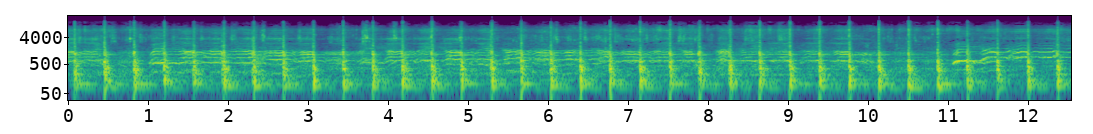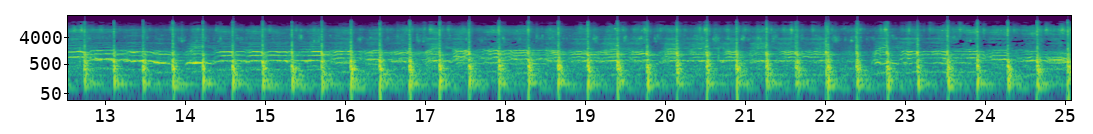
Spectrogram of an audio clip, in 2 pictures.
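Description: Bells on a dancer's costume jingle in a steady rhythm.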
